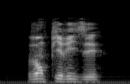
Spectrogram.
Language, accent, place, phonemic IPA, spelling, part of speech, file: French, France, Lyon, /vɑ̃.pi.ʁi.ze/, vampiriser, verb, LL-Q150 (fra)-vampiriser.wav
- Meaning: to vampirize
